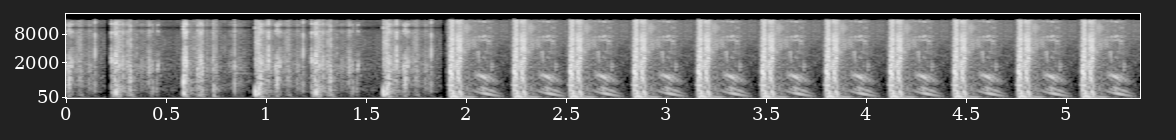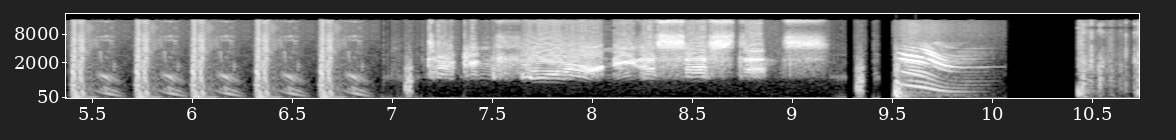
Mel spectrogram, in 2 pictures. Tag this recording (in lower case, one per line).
speech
